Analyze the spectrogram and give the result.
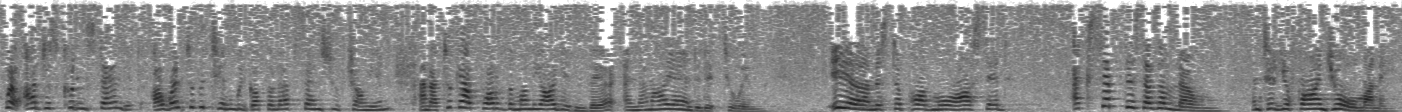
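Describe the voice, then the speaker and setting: High-pitched, fretful landlady. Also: big pitch swings, normal speed. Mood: flustered, deferential. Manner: chatty, flustered, deferential. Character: fretful, chatty, deferential landlady lending money to her lodger. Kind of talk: 1950s radio drama acting. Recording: dull, hissy 1950s radio recording.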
